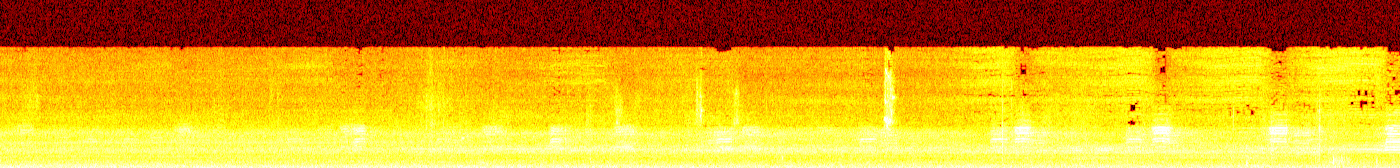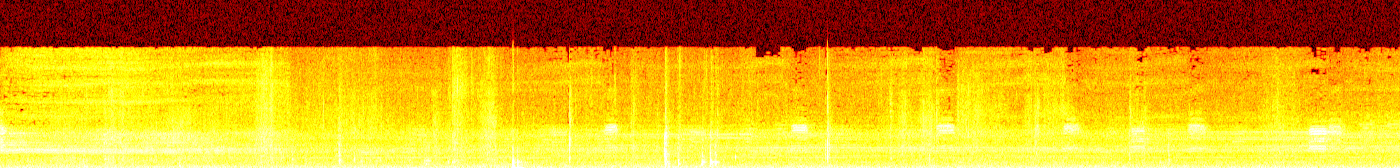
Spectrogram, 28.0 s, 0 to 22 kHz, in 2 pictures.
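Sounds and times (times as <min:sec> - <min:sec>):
insect chorus buzzing and chirping: 0:00.0 - 0:28.0.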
